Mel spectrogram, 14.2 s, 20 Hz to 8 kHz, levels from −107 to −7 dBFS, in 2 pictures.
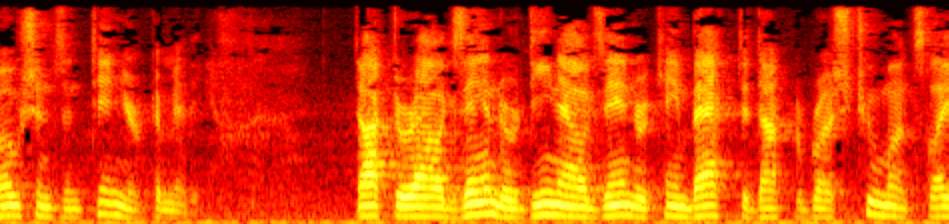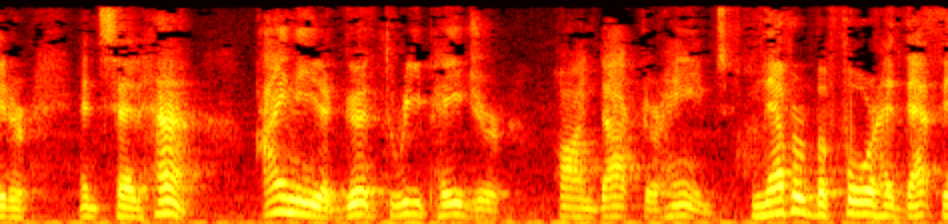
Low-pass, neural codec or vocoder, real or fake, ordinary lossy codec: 7.2 kHz; none; real; MP3, 32 kbps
